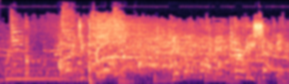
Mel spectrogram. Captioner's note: cheering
